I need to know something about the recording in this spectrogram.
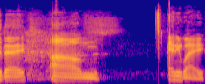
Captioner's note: laughter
